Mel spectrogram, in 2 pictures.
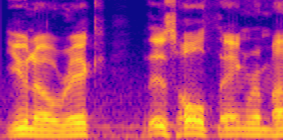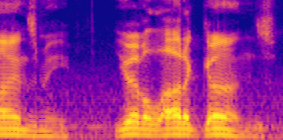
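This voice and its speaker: An actor playing a menacing, foul-mouthed gang leader in an audio drama, with a taunting, theatrical, drawn-out delivery. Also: male voice, medium pitch, vocal fry, fairly bright tone. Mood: smug threatening.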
